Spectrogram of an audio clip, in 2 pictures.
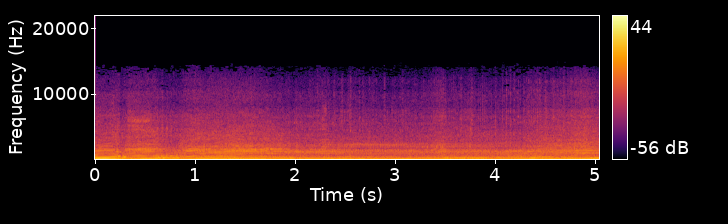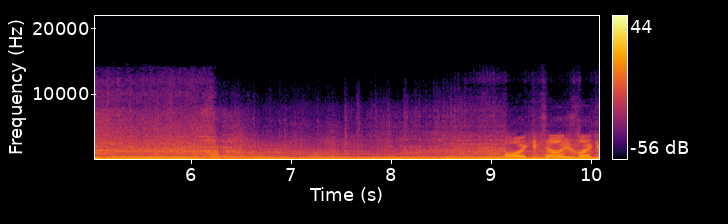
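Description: Polaris 850 two-stroke mountain snowmobile engine running hard through powder, its pitch rising and falling over and over as the throttle is worked. A voice comes in near the end.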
